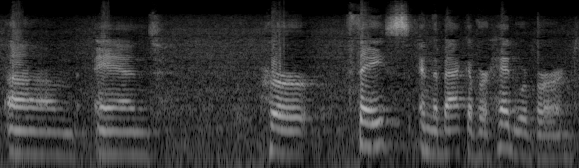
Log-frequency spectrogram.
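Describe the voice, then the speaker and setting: Woman, low voice, presenting as a photographer-lecturer; hesitant, pause-filled, informal delivery over noticeable background noise. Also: fairly even intonation, a little mellow, rough recording. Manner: halting, hesitant, pausing often. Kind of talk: informal slide lecture with read-out excerpts.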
